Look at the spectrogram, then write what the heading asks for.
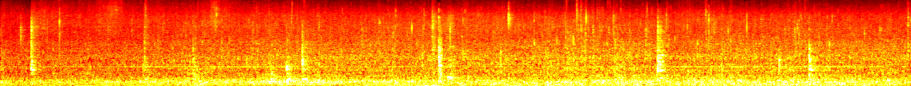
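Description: Food frying in oil in a cooking pan, a steady sizzle, with a few light clinks of a metal utensil against the pan.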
